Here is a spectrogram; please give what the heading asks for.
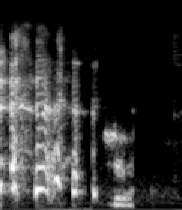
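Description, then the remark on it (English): A loud fit of coughing: several harsh bursts in quick succession that weaken toward the end, followed by near silence. “So we're gonna wrap here because I'm about to have a coughing attack and I don't have don't die.”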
